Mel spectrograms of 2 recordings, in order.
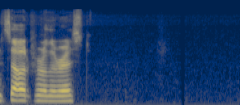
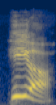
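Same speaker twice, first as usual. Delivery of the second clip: loud holler; 7 semitones higher, 9 dB louder than usual. Acted. Smee hollers.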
